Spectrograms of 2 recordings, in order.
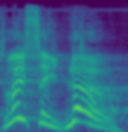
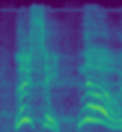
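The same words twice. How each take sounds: First: A hint of a lion's stern warning; lightly voiced Aslan calling her off; mild stern call of Aslan; Aslan's warning voice. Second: Louder shouted warning of Aslan; Aslan shouting. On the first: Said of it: "you hear this voice that says". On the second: Retold or imitated. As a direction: shout her name to stop her. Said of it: "He goes".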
